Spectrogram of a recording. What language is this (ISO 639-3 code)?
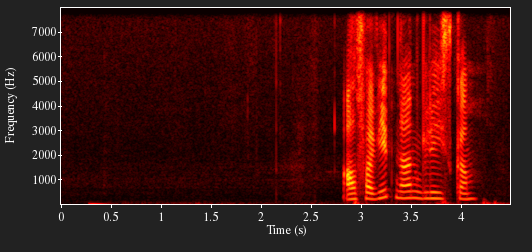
rus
